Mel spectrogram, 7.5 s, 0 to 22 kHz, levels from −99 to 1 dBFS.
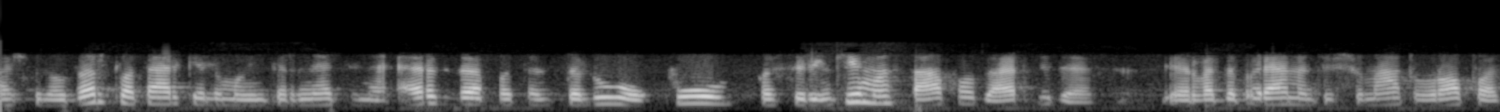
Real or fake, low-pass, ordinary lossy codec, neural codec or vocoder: real; 5.4 kHz; MP3, 48 kbps; none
